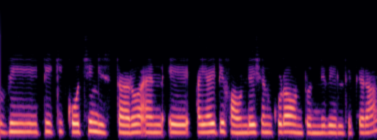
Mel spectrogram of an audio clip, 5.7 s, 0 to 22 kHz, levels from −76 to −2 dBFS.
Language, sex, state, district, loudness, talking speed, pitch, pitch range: Telugu, female, Andhra Pradesh, Anantapur, -16 LUFS, 135 wpm, 225 Hz, 220-235 Hz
